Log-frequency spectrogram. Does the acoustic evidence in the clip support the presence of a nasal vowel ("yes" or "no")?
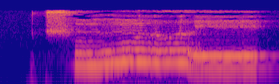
yes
